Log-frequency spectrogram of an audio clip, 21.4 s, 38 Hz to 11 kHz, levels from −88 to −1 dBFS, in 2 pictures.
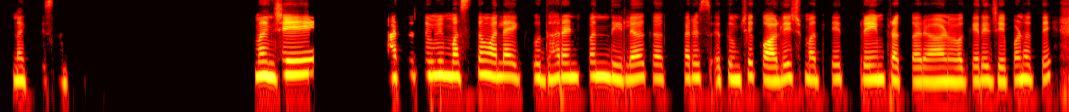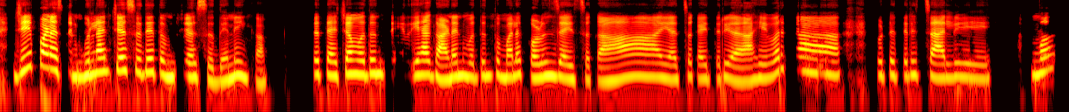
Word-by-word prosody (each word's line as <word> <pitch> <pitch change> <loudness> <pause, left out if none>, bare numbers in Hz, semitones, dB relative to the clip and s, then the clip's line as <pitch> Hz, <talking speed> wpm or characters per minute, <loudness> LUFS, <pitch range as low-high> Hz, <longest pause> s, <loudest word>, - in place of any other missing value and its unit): नक्कीच 185 -1 -7
न 165 - -13 1.9
म्हणजे, 250 +2 +6 0.8
आता 220 +3 -5
तुम्ही 245 0 0
मस्त 235 +1 -1
मला 235 -3 +1
एक 220 -2 -3 0.2
उदाहरण 220 +2 -2
पण 235 0 -1
दिलं, 205 0 -2
का 210 -1 -6
खरंच 210 +1 -9 0.2
तुमचे 200 +2 -4
कॉलेजमधले 200 +1 -2 0.2
प्रेम 200 0 +3
प्रकरण 180 -1 -3
वगैरे 185 +2 -5
जे 180 - -3
पण 200 +1 -4
होते, 205 +1 -6 0.4
जे 310 +8 +10
पण 385 -3 +11
असेल 265 -6 0
मुलांचे 285 +5 +5
असुदे, 285 -2 +2
तुमची 230 -2 0
असू 210 -4 -1
दे 185 +1 -5
नाही 230 +4 0
का. 165 - -7 0.5
तर 255 - +1
त्याच्यामधून 260 +2 +2
ते 255 -1 -13
ह्या 255 0 +6
गाण्यांमधून 225 +3 +1
तुम्हाला 225 -1 -1
कळून 225 +3 0
जायचं 205 -4 -2
का 225 +5 +1
याचं 205 +2 -4
काहीतरी 205 +1 -6
आहे 185 +3 0
बरं 275 +5 -3 0.2
का, 270 -4 +2 0.4
कुठेतरी 245 0 -8
चालू 215 -1 +2
आहे 205 -2 -8 0.5
मग? 290 +5 -1
220 Hz, 135 wpm, -24 LUFS, 200-245 Hz, 1.9 s, पण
